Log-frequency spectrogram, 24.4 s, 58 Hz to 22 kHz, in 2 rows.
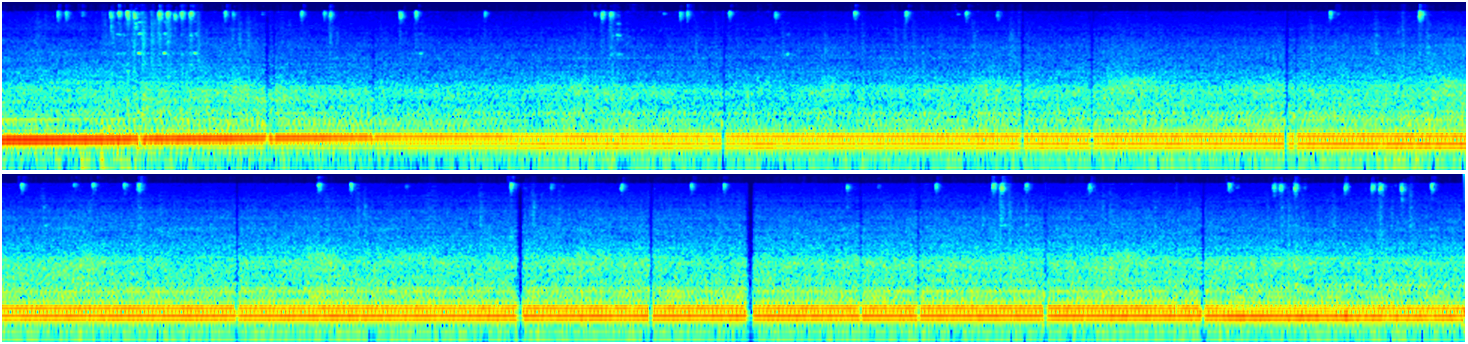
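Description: A 1968 Ford Mustang with a four-speed manual gearbox drives steadily, its engine droning loud and close inside the cabin with a shift in pitch early on as the gears change, then a sustained cruising hum.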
